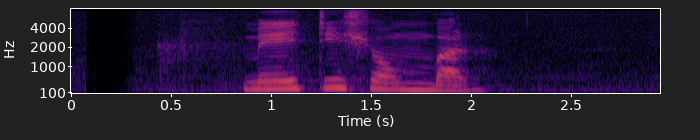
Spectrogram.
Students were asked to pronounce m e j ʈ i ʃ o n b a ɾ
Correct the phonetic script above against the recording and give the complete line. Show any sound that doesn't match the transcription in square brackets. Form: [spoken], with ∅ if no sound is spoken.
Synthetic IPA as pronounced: m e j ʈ i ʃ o [m] b a ɾ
